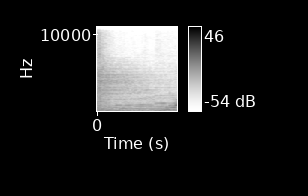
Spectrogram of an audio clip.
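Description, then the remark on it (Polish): A short video game coin pickup effect: a quick bright burst at the start with a ringing tone trailing off underneath, lasting about a second. No one speaks. “Tutaj jak podnosimy serce, a tu jak podnosimy pieniążki.”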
